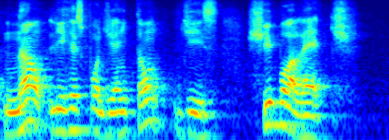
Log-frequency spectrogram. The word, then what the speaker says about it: Shibolete: Se dizia não, lhe respondia: então diz Shibolete. E ele dizia Sibolete, porque não conseguia pronunciar de outro modo.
